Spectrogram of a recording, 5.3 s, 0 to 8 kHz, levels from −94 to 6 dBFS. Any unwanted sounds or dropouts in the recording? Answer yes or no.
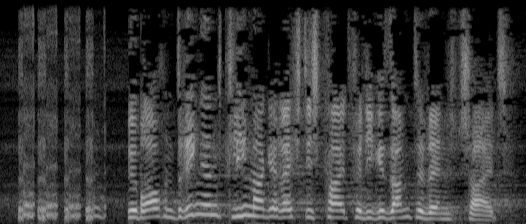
yes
